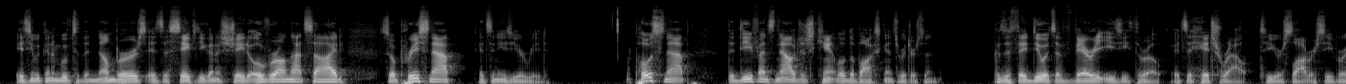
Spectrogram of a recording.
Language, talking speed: English, 230 wpm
